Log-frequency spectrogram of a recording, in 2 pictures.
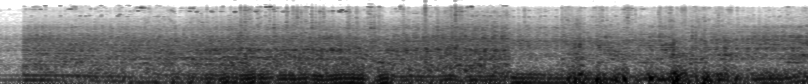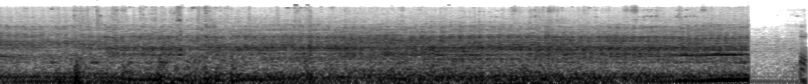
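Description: A jeep engine drones steadily and close on a narrow mountain road in southern Tamil Nadu, a continuous low rumble with occasional rattles and bumps that runs without pause for the whole stretch.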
